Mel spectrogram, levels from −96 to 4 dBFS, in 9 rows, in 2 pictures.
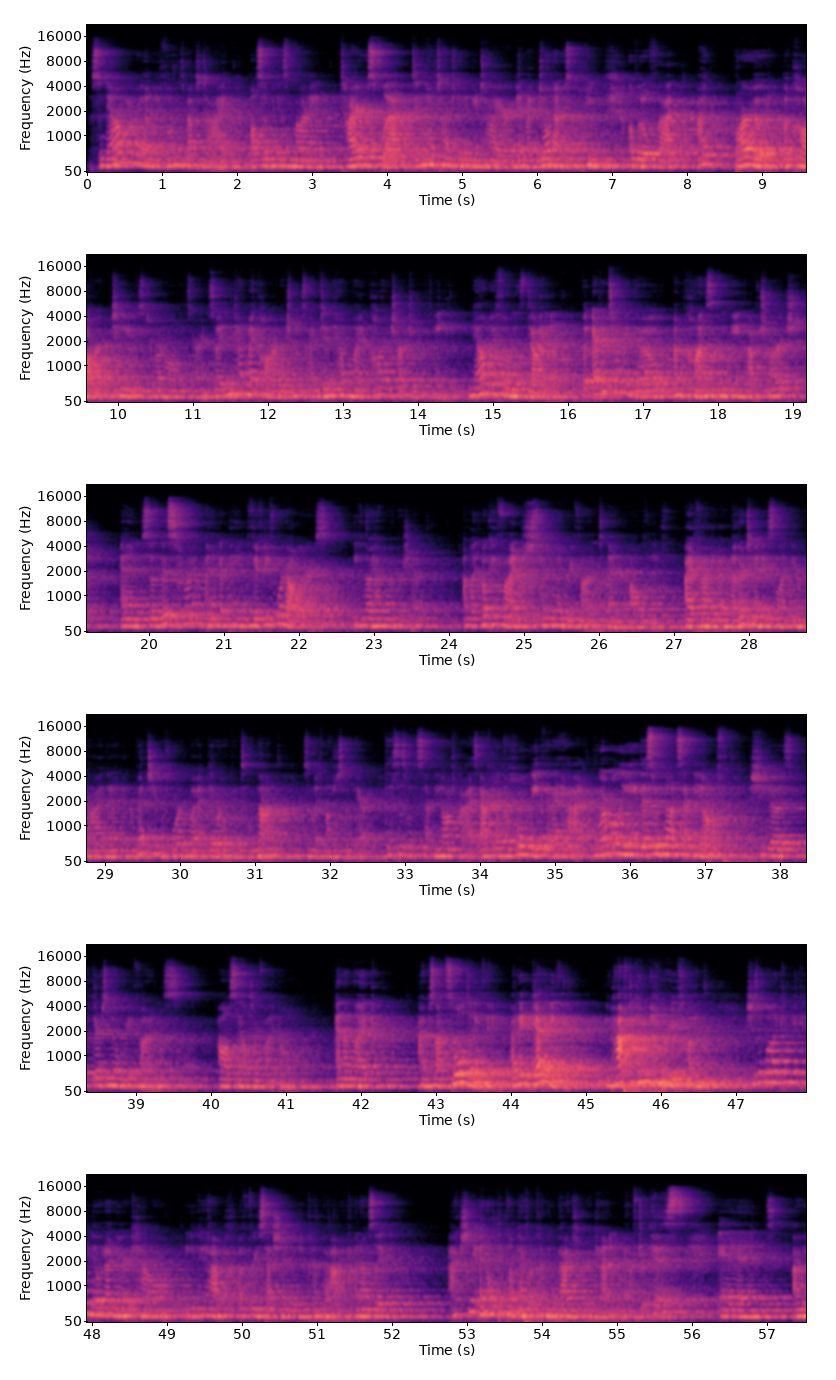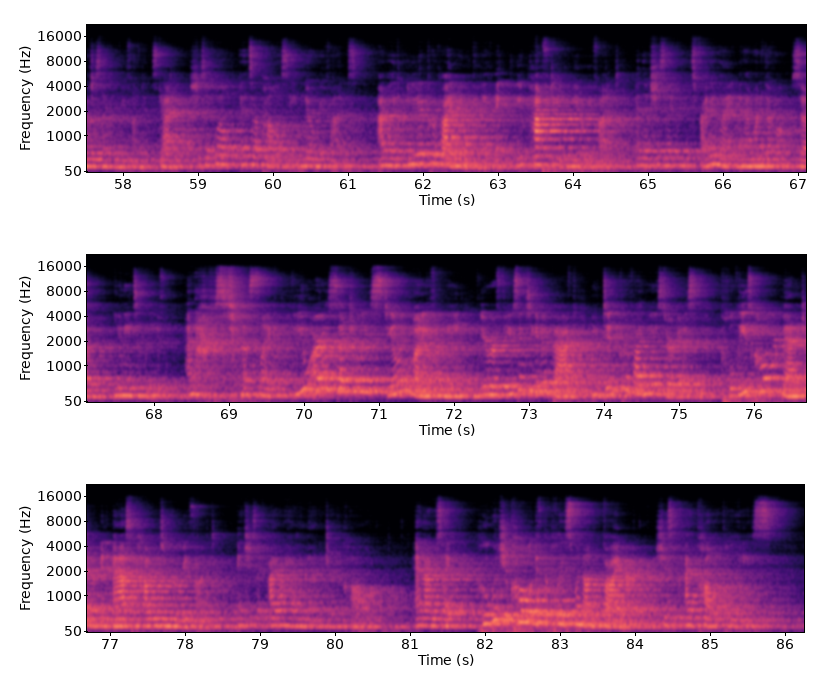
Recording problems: room echo; noticeable; dies away in 2.6 s
off-mic speech; somewhat distant

